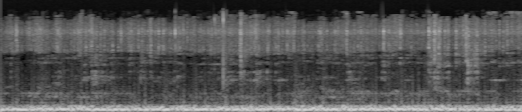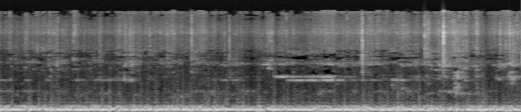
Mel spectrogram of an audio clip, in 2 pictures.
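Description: Loud, steady low rumble heard inside the cabin of a jet airliner as it rolls along the runway after touchdown, with its spoilers up.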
